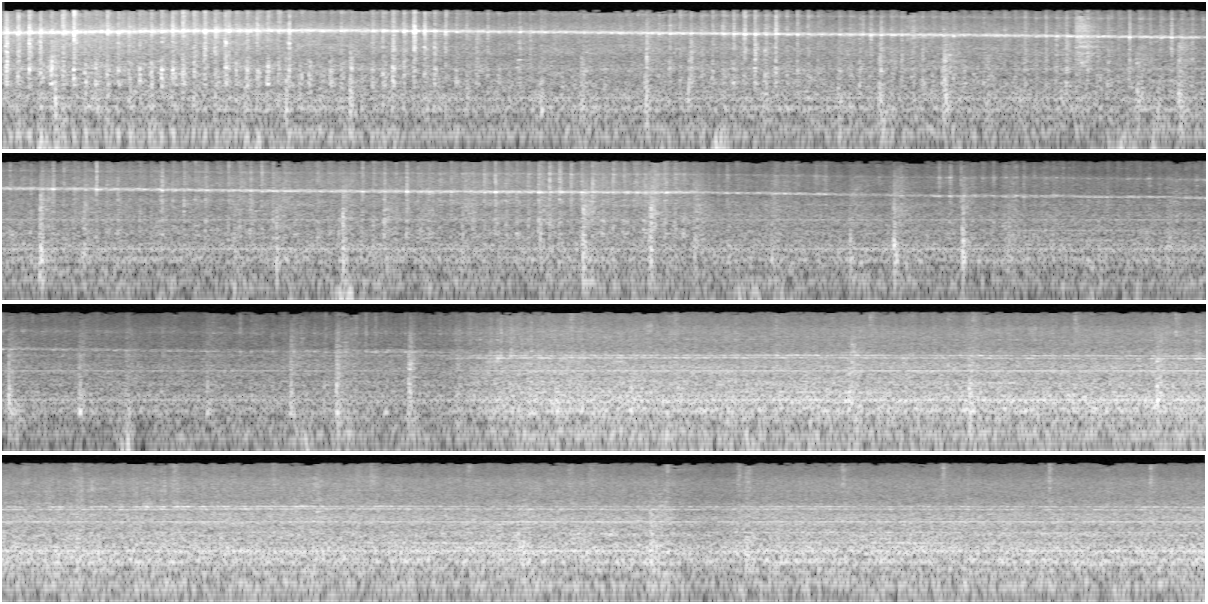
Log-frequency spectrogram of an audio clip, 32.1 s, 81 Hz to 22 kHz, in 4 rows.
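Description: English Electric Class 20 diesel locomotive working, heard from beside its engine compartment. Its high turbocharger whine falls slowly in pitch through the first two-thirds as the engine eases off. It then gives way to a louder, steadier engine note with a few clicks from the track.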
